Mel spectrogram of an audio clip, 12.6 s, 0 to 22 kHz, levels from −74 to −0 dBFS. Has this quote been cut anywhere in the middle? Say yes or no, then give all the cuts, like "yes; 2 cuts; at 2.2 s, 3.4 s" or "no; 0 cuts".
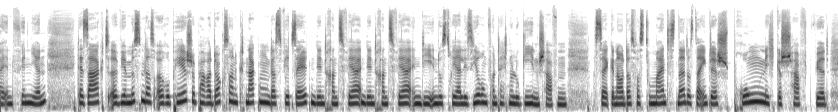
yes; 3 cuts; at 4.4 s, 5.4 s, 10.6 s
